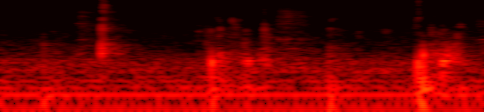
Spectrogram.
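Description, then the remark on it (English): Someone takes a quiet sip of tea, a few soft slurping and swallowing sounds spaced over a couple of seconds, with no talking. “And it kind of just sounds at the moment, I feel like, sorry, tea sip.”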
